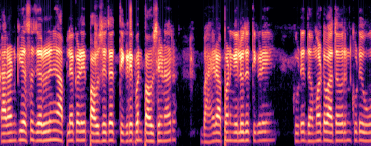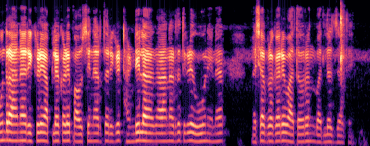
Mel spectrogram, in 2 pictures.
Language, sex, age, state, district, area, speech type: Marathi, male, 18-30, Maharashtra, Nagpur, urban, spontaneous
